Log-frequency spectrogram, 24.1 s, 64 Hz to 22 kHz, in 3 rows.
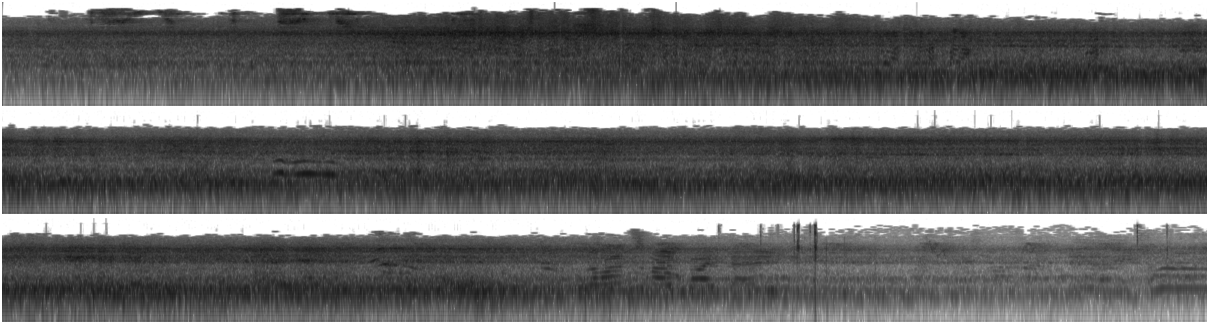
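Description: The LNER A3 Pacific steam locomotive Flying Scotsman and its train of coaches pass close by at speed: a steady rushing rumble of wheels on rail that builds over the first few seconds, holds, then falls away near the end as the train goes off.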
